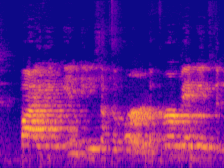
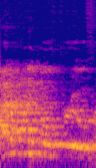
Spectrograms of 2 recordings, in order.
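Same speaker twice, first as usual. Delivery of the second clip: normal talking voice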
